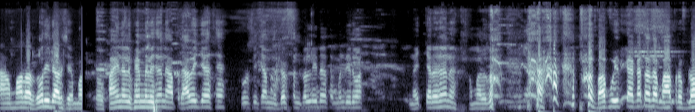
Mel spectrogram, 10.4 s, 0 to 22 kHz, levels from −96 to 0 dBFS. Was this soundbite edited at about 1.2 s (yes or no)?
yes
